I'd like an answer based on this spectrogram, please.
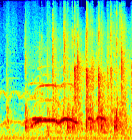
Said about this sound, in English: I am underwhelmed by your enthusiasm about this. Say again? Oh, so you can't clap twice? So it's definitely against the rule to clap twice.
